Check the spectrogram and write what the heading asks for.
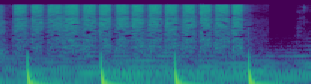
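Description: Plastic drone body and folding arm creaking and rubbing as they are squeezed and flexed by hand, a sign of cheap, flimsy plastic. Background electronic music with a steady beat of about two kicks a second plays under it.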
